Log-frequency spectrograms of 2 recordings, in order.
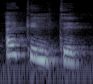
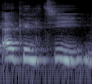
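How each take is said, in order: First: أكلت ending in "-te", not "-tee"; أكلت with an open final "e"; Lebanese "e" ending. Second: أكلتي ending in a clear "-tee"; أكلتي with final "ee" instead of "e"; non-Lebanese "ee" ending. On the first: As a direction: say أكلت as "akil-te". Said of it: "always pronounce it as a e". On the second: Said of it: "it's not like a Lebanese accent". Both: Shown as a demonstration.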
